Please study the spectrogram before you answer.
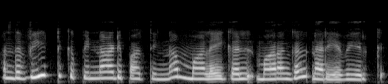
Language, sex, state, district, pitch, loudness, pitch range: Tamil, female, Tamil Nadu, Nilgiris, 270 Hz, -15 LUFS, 240-320 Hz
